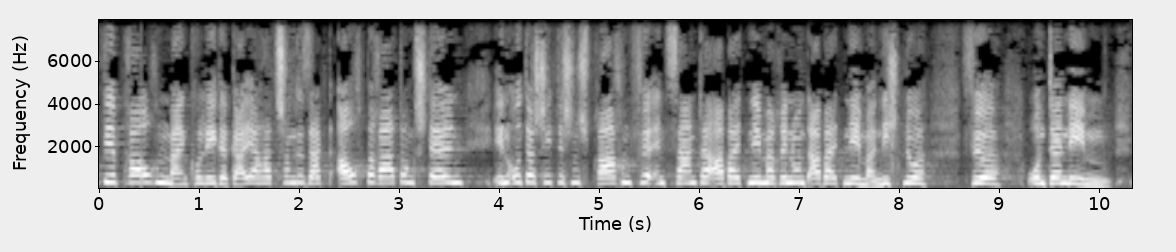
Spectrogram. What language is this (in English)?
German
